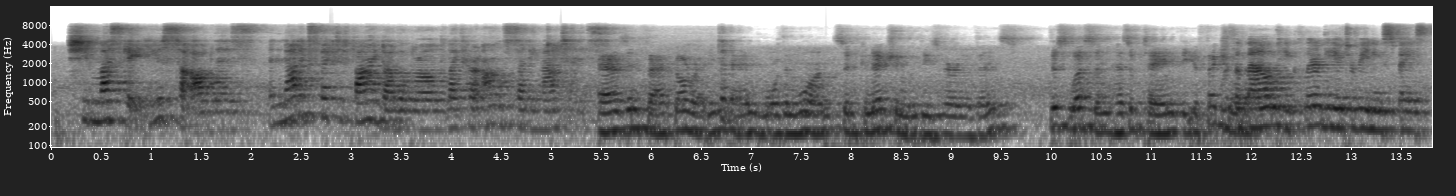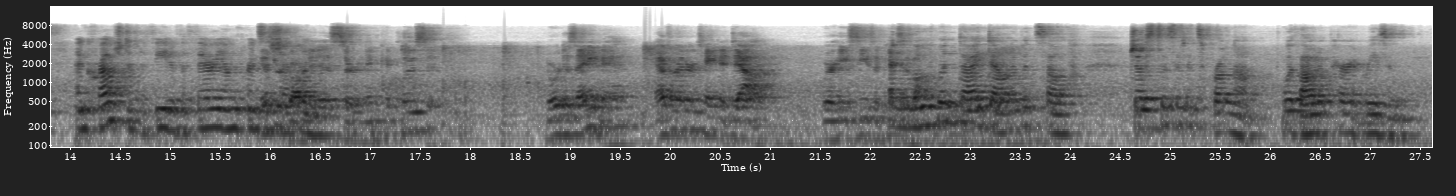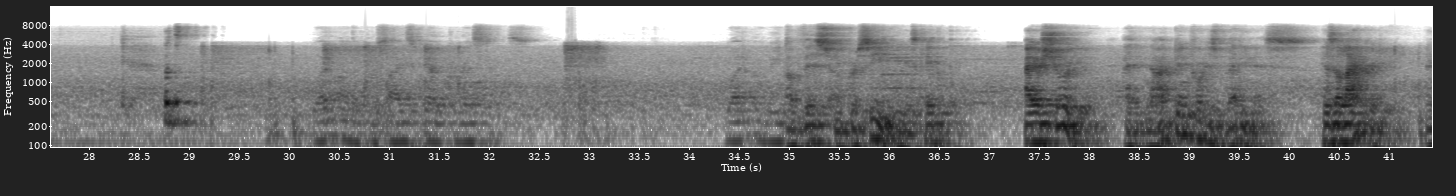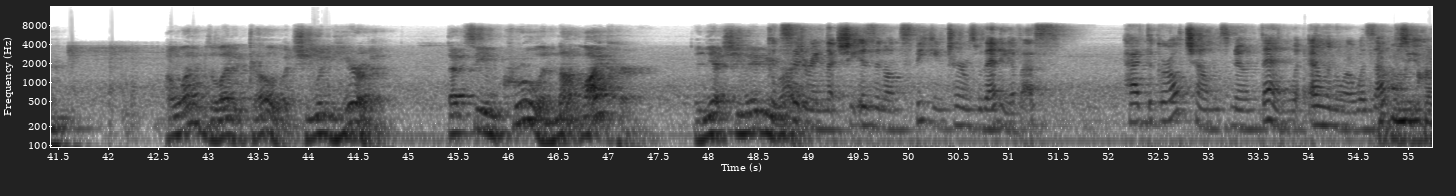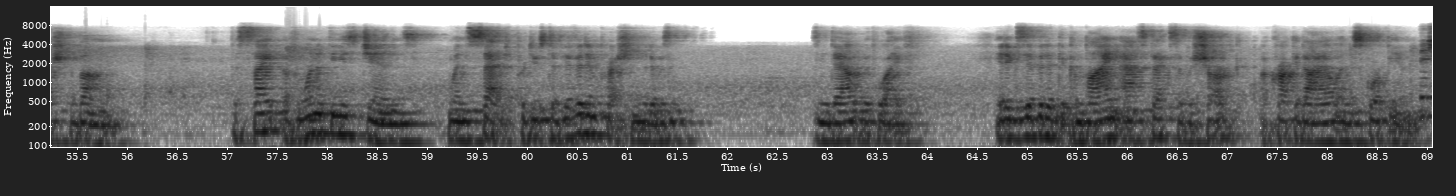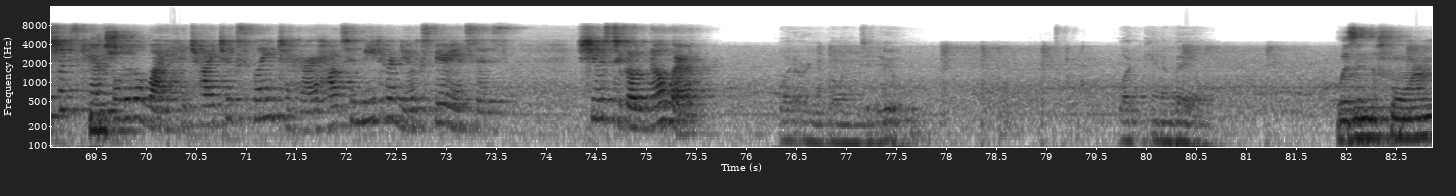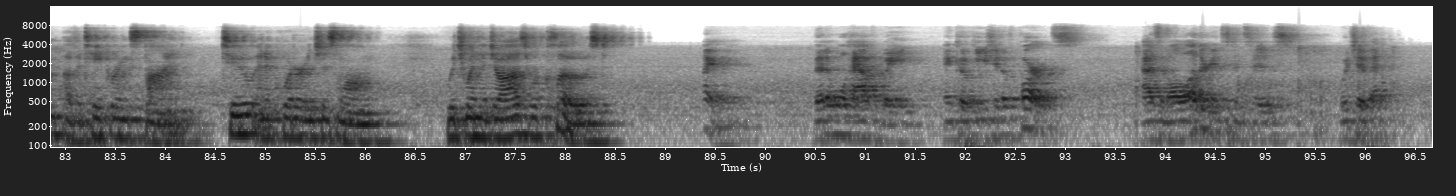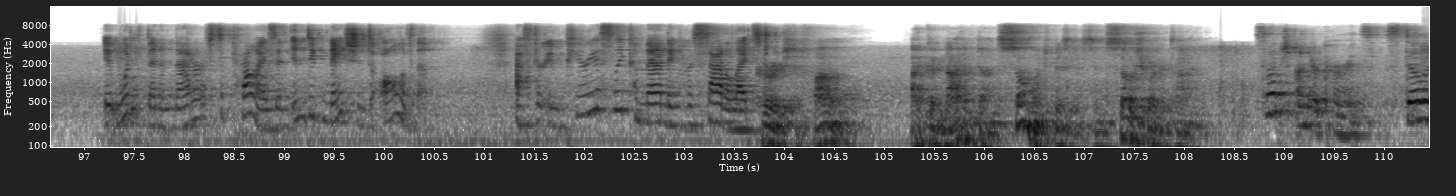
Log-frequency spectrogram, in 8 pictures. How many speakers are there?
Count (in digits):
10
